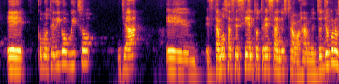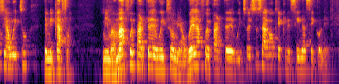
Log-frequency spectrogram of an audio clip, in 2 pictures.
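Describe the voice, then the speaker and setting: With a Colombian accent, a woman speaks in a fairly low pitch, her loudness swinging widely. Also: ordinary pitch variation, moderate pace. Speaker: director of a women's organization. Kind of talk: interview.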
